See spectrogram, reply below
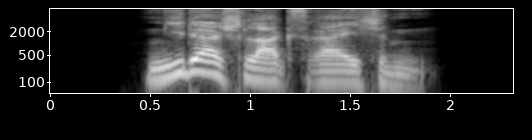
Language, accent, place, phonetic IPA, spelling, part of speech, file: German, Germany, Berlin, [ˈniːdɐʃlaːksˌʁaɪ̯çn̩], niederschlagsreichen, adjective, De-niederschlagsreichen.ogg
- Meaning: inflection of niederschlagsreich: 1. strong genitive masculine/neuter singular 2. weak/mixed genitive/dative all-gender singular 3. strong/weak/mixed accusative masculine singular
